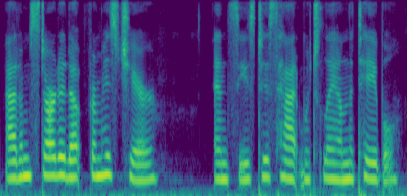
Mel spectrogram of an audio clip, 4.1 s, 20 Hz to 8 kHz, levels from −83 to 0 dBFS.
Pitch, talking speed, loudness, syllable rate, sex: 210 Hz, 220 wpm, -17 LUFS, 5.6 syllables/s, female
